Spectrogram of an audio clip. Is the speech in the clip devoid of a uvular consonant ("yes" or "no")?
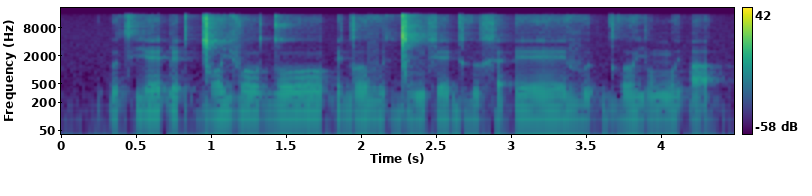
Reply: yes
